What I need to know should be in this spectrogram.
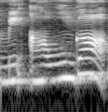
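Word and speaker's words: आऊँगा: மே ஆவுங்கா, ஒரு மேல் ப்ரொனவுன்சியேஷன் வரும்போது மே ஆவுங்கா அப்படின்னு ப்ரொனவுன்ஸ் பண்ணணும். இதே வந்து ஒரு ஃபீமேல் சொல்லும்போது மே ஆவுங்கி, அந்த ஈ சவுண்டு வரணும். ஓகேவா? ஃபீமேல் அப்படின்னா ஈ சவுண்ட், மேல் அப்படின்னா ஆ சவுண்டு.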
